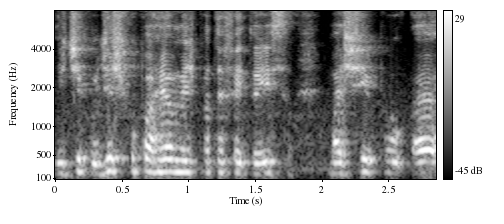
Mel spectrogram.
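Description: A man's voice with a high pitch. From Brazil, Rio de Janeiro. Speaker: podcast host, poet and freelance designer. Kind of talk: casual chat. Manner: talks over pauses.

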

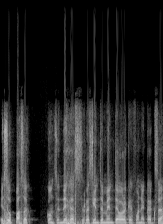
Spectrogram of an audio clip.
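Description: Recorded dry and close with no echo, a man speaks at a moderate pace with a medium pitch in a normal speaking voice. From Mexico. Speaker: podcast co-host, fan. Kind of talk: casual podcast chat.

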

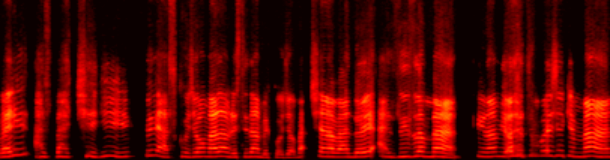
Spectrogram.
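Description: Pitch rises and falls in an ordinary way while the delivery stays fairly slow. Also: woman, high pitch for a woman, hardly any pauses. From Iran. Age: 20s. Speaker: podcast host. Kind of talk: casual chat. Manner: talkative.

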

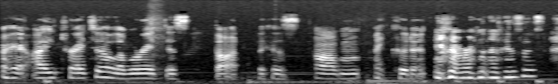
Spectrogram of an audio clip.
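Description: The voice carries an Italian accent at a fairly slow pace. Its pitch varies in an ordinary way. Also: woman. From Italy. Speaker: podcast co-host. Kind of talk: casual chat. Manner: halting.

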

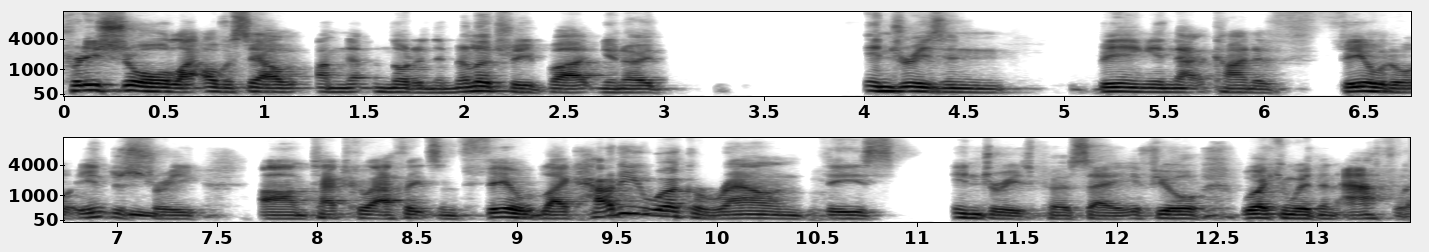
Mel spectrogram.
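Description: This man talks fairly quickly and fairly low in pitch, in an ordinary speaking voice. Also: ordinary pitch variation. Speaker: podcast host. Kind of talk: casual interview.

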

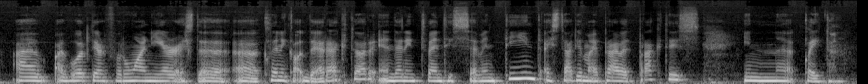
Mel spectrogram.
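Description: Through noticeable background noise, a woman with a Montenegrin accent speaks at a moderate pace in a very deep, low voice, with ordinary pitch variation and very even loudness. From Montenegro. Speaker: immigrant guest, therapist. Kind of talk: casual interview chat. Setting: studio.

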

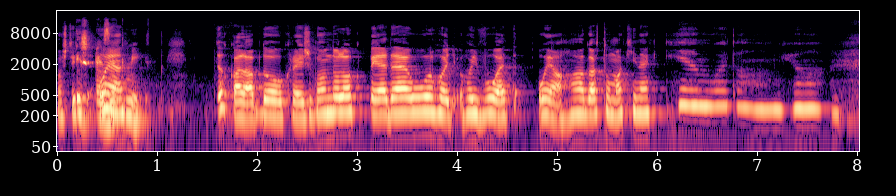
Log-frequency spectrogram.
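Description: At a moderate pace, a woman talks with an unremarkable speaking voice, a fairly high pitch and ordinary pitch variation. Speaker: university lecturer in teacher education. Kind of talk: casual interview.

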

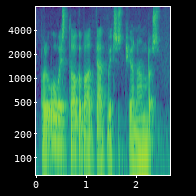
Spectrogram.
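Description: Very fast speech with a Finnish accent. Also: man. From rural Finland. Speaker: head of design. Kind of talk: interview.

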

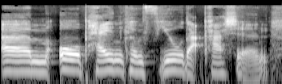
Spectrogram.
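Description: A woman with a fairly low pitch sounds energetic and animated in a very clean recording with a silent background. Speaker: personal growth podcaster. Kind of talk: motivational solo talk. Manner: energetic, animated.

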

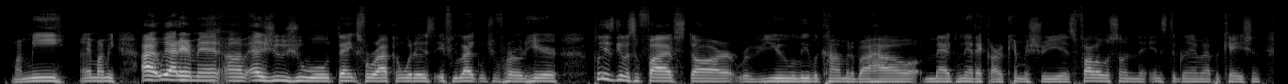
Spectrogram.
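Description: This man talks in a normal speaking voice, fairly high in pitch and fairly quick, with ordinary pitch variation. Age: 30s. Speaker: podcast host. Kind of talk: casual chat.

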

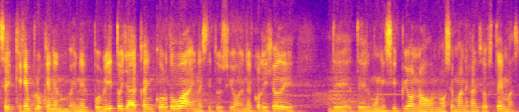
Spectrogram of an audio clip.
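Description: Amid noticeable background noise, a man talks at a fairly quick pace with a fairly high pitch and a monotone, flat intonation. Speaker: municipal culture coordinator. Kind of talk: interview answer. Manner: halting.

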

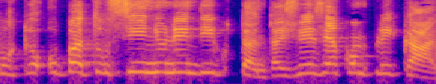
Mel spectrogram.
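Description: Over a silent background on a very clean recording, a woman speaks in a bright, sharp tone. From Cape Verde. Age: 30s. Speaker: jiu-jitsu and beach wrestling athlete. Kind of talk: casual interview.

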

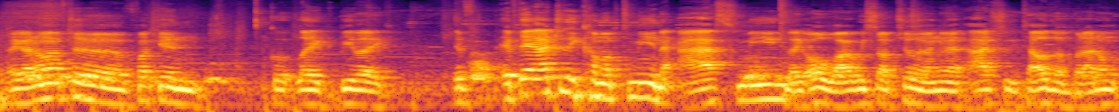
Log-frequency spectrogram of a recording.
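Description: This man talks at a medium pitch and a fairly quick pace. His intonation is lively over noticeable background noise. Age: 20s. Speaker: podcast host. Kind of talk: casual chat.

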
